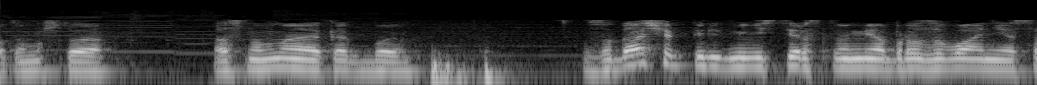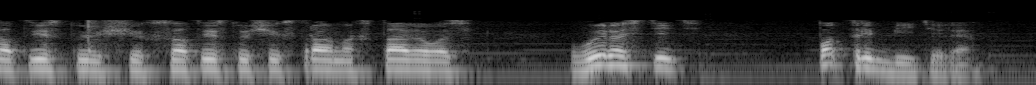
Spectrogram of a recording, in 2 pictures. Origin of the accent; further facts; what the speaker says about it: Ukraine; поскольку я сам тоже живу, родился и вырос в Украине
